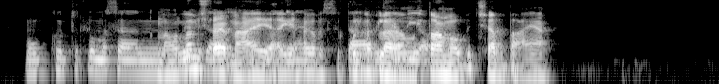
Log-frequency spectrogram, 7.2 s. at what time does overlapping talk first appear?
1.6 s

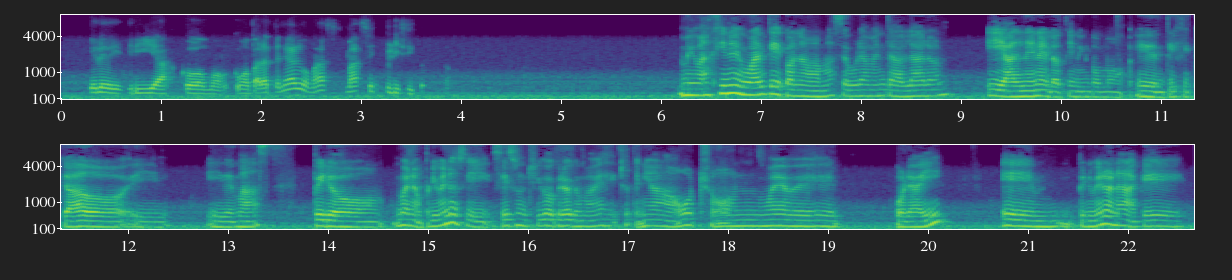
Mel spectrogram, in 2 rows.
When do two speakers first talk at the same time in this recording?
none

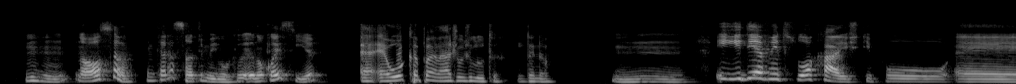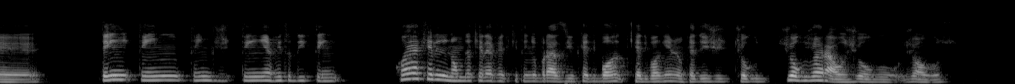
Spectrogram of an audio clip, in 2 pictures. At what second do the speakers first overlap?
none

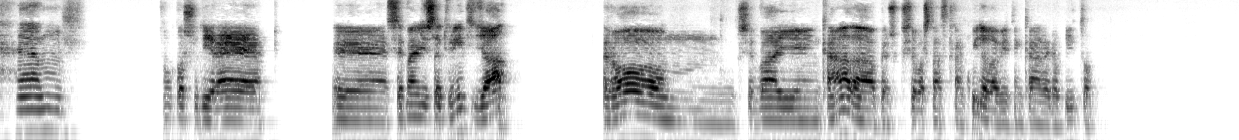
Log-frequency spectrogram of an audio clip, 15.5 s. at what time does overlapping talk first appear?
none

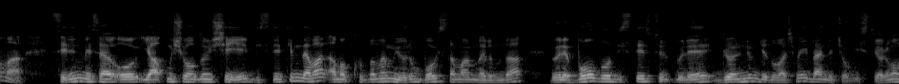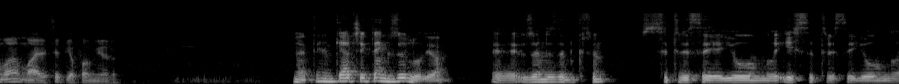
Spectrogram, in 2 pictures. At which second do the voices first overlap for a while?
none

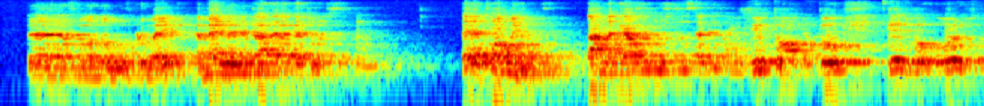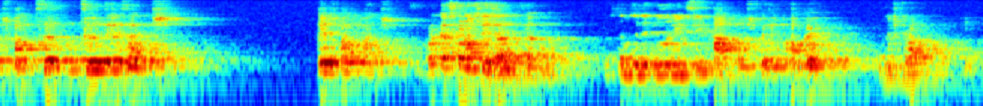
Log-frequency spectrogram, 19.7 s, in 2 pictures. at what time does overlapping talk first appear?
none

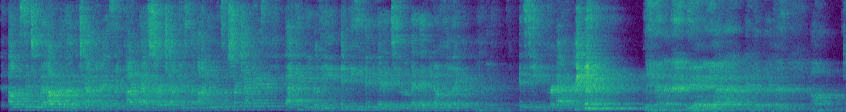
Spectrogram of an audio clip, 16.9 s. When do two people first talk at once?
none

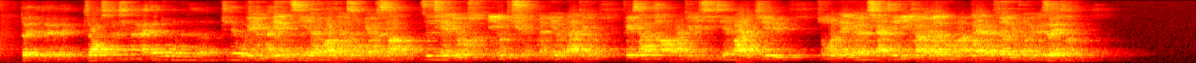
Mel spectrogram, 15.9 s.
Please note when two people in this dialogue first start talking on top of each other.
3.3 s

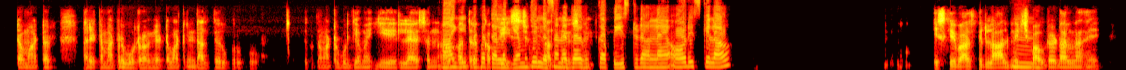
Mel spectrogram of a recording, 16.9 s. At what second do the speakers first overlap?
6.6 s

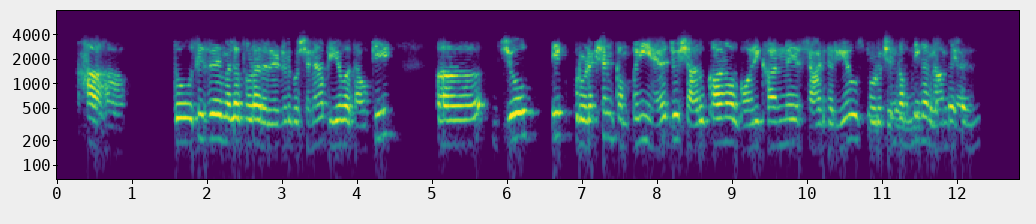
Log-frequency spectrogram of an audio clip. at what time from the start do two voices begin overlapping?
10.8 s

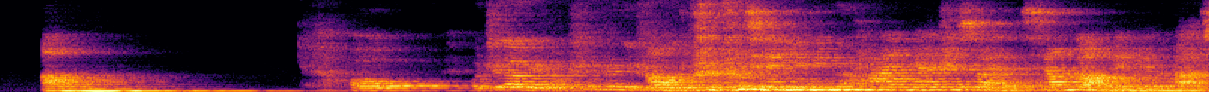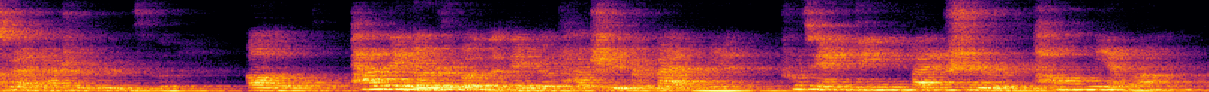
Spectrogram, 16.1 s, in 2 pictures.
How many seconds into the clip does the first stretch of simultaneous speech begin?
4.3 s

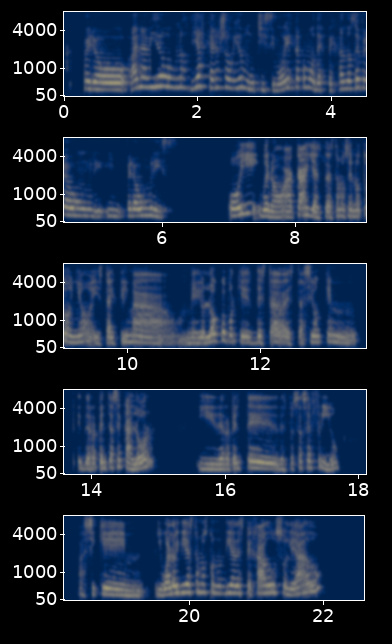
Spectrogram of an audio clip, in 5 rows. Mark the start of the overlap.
none

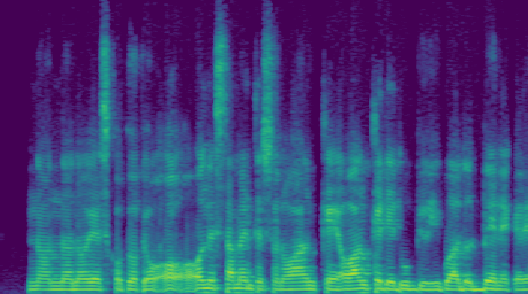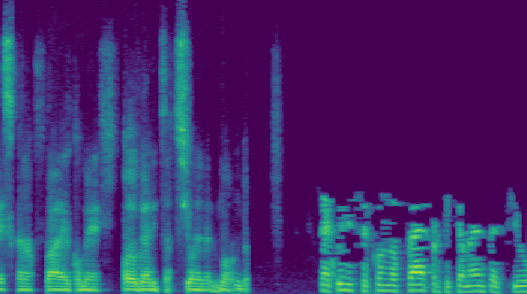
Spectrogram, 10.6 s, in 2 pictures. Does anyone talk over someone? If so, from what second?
none

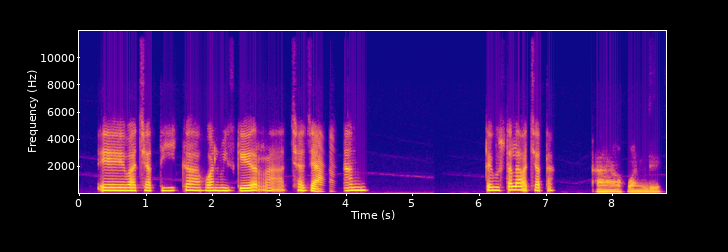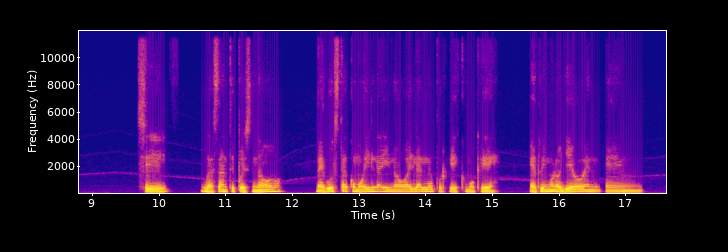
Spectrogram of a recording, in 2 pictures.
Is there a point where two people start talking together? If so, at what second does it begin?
none

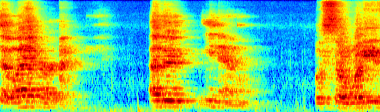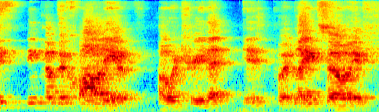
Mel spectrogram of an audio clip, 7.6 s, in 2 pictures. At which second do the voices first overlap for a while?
none

